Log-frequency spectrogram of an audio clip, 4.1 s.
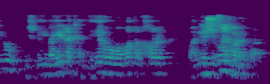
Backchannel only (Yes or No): Yes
